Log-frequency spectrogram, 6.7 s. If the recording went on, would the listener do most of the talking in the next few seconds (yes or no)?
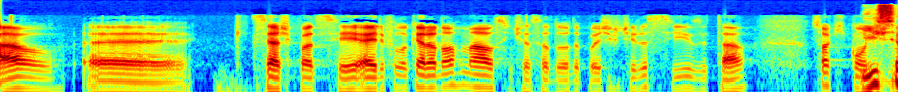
yes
